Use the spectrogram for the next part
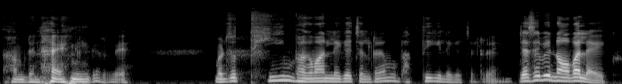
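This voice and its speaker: Male spiritual teacher, middle-pitched, dry close recording, explains verses mixing Hindi and English. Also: lively intonation, moderate pace, no room sound. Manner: mixes Hindi and English, quotes Sanskrit verses, laughs often. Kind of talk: explaining scripture in conversation.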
